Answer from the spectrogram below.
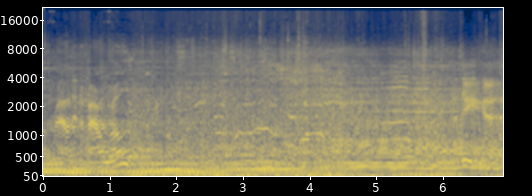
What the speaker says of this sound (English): that's a perfect example of that rasping engine noise, but it's not, it's the tip of the propeller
